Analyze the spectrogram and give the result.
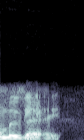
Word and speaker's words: Mudiay: Okay, and I'm reading here somebody's got that Rudy Gobert and Emmanuel Mudiay, is that how you say it? I'm not sure how you pronounce his last name. – Emmanuel Mudiay.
